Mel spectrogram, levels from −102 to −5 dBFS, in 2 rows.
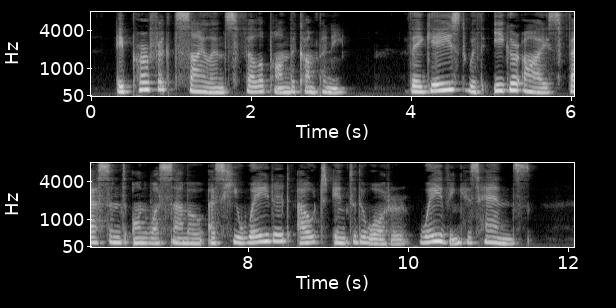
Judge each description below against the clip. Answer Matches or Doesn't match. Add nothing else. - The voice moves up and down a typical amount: Matches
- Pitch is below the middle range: Doesn't match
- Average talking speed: Doesn't match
